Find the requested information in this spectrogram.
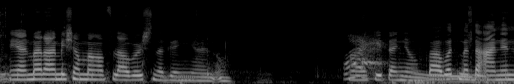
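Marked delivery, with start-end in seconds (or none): none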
